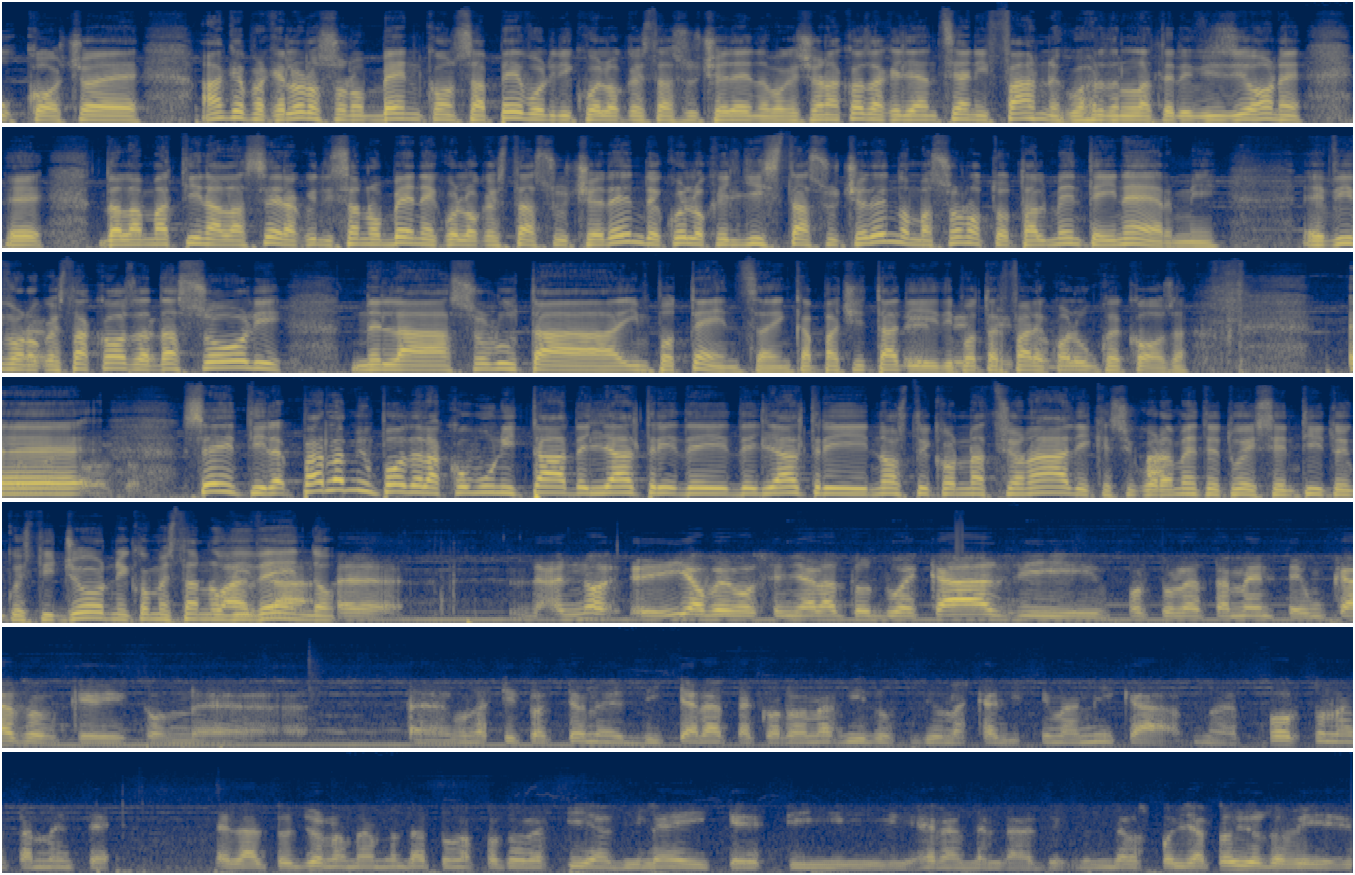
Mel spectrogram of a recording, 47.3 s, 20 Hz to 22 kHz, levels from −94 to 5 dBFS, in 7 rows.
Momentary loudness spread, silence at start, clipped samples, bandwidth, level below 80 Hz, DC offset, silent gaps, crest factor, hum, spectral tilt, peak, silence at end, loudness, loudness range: 16 LU; 0 s; under 0.1%; 15.5 kHz; -46 dBFS; under 0.1%; none; 18 dB; none; -6 dB/octave; -2 dBFS; 0 s; -21 LUFS; 12 LU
